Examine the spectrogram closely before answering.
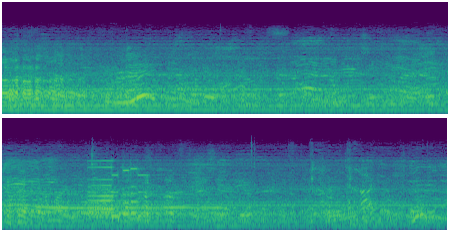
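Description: A band plays live music, heard from within a crowd.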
